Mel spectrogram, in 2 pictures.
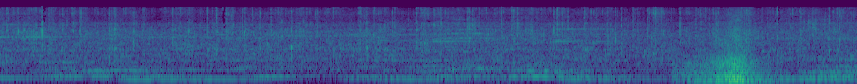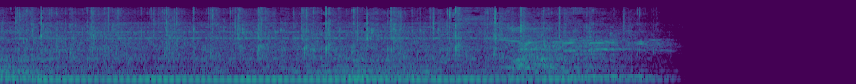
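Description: Background music with a steady low held tone, broken about three and a half seconds in by one loud transition whoosh; the sound cuts off suddenly just before the end.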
